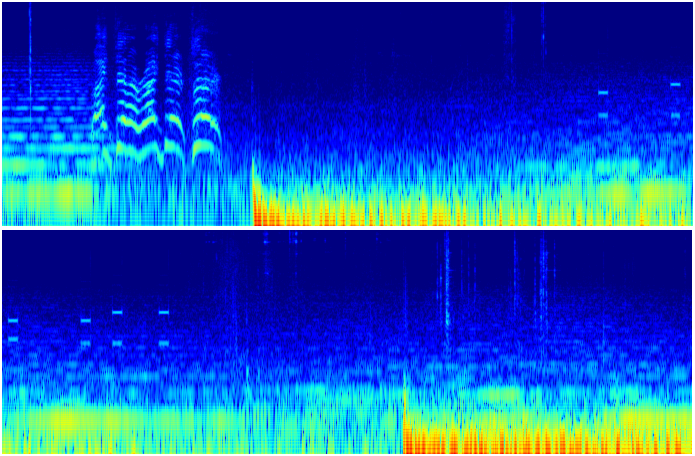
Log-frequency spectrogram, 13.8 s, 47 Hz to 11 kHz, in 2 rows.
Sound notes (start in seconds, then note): 6.3 telephone beeping; 10.6 suspenseful music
